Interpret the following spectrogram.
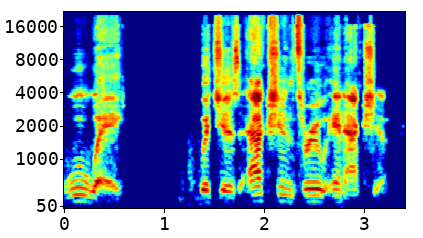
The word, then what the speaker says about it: Wu Wei: And there's there's actually a Chinese philosophy that I probably will not say it pronounce it correctly called Wu Wei, which is action through inaction or the decision not to take an action and accept the outcome based on that.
